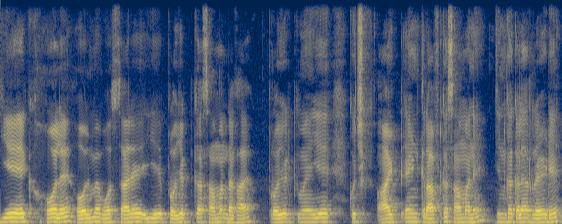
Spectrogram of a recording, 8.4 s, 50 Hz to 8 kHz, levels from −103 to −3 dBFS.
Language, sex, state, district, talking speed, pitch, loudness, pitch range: Hindi, male, Chhattisgarh, Rajnandgaon, 200 wpm, 140 Hz, -17 LUFS, 135-145 Hz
